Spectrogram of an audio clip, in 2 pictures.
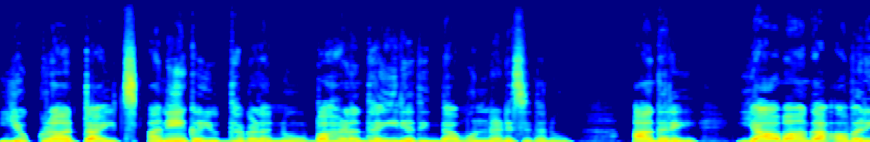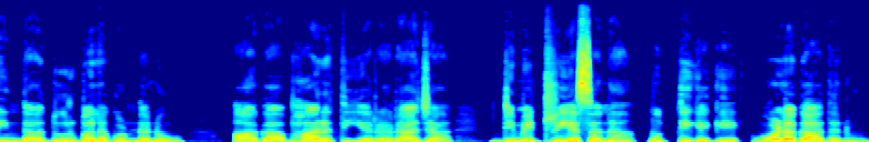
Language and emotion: Kannada, neutral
